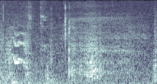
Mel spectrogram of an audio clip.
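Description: A hushed room with faint rustling and a single light click about a second in, as people stand quietly.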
